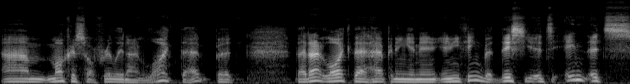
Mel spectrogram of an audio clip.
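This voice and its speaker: With an Australian accent, a man of medium pitch speaks at a moderate pace in an animated, bright, sharp tone with lively intonation, in a very clean recording with a silent background. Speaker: coin and scrap collector vlogger. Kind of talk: casual vlog chat. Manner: rambling, animated.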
